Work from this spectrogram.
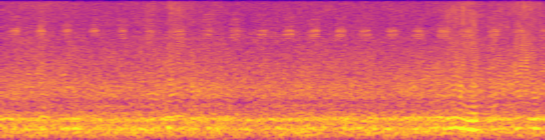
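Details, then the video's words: Bees swarming out of their hive make a continuous low, thick buzzing hum, unbroken and even, with faint high ticking pulses repeating above it. "bees therapy swarm natural buzzing sound"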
